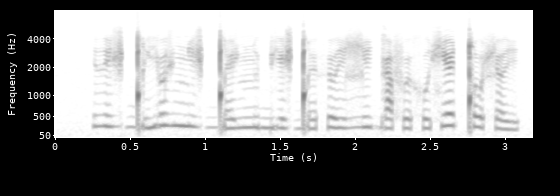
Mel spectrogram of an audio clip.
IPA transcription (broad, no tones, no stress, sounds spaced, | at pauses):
ð i ʒ ɡ͡ǃ i j ɵ ʒ ɲ i ʒ ɡ͡ǃ ɛ ʒ ɲ u bʲ ɛ ʒ ɡ͡ǃ ɘ θ ɵ i̯ ɮ i ɡ a f ɵ x o ɕ ɛ ǃ o ɬ ə i̯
